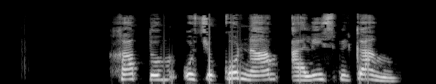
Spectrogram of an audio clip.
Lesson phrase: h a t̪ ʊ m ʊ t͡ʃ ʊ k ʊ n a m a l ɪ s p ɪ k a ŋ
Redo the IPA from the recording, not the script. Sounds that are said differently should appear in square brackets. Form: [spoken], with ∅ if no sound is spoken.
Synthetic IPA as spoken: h a t̪ ʊ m ʊ t͡ʃ ʊ k ʊ n a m a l ɪ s p ɪ k a ŋ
